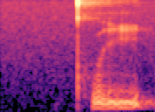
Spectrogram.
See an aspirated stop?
yes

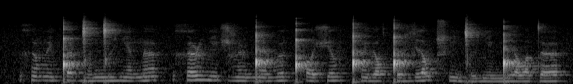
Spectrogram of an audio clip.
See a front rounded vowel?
yes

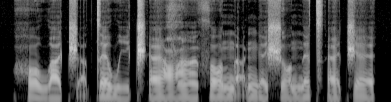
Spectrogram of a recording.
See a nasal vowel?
yes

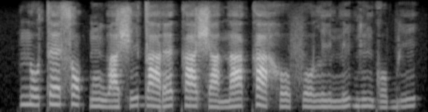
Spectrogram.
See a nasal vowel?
yes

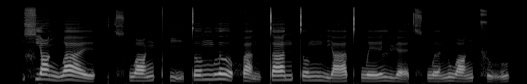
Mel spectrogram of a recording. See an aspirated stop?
yes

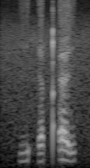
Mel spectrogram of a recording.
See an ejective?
yes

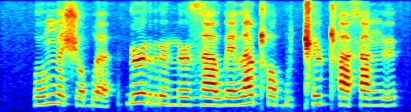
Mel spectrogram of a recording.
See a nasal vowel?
no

